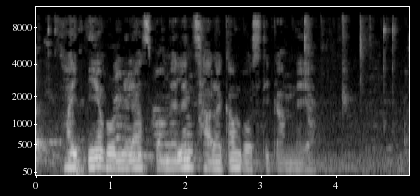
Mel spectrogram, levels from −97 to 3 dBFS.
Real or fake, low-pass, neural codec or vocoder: real; 9.9 kHz; none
